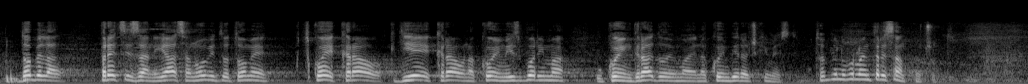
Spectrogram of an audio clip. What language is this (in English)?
Croatian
